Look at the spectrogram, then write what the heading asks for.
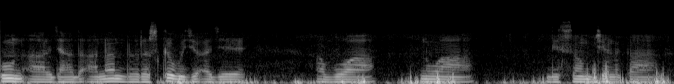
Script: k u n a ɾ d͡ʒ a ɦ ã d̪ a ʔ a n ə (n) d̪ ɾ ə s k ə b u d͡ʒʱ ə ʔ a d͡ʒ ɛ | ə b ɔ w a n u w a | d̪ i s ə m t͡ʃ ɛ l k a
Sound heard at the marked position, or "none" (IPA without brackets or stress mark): n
